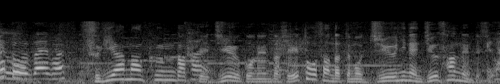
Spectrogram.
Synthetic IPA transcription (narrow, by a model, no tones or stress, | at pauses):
at̪oːɡozaimas | sɨɡʲijamakɯ̟̃nd̪at̪ːe̞d͡ʑɨːɡo̞nẽ̞nd̪aɕit̪eet̪o̞ːsãnd̪at̪ːemod͡ʑɨːɲ̟inẽ̞ɲ̟d͡ʑɨːsãnːẽ̞nd̪e̞sɨjo̰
